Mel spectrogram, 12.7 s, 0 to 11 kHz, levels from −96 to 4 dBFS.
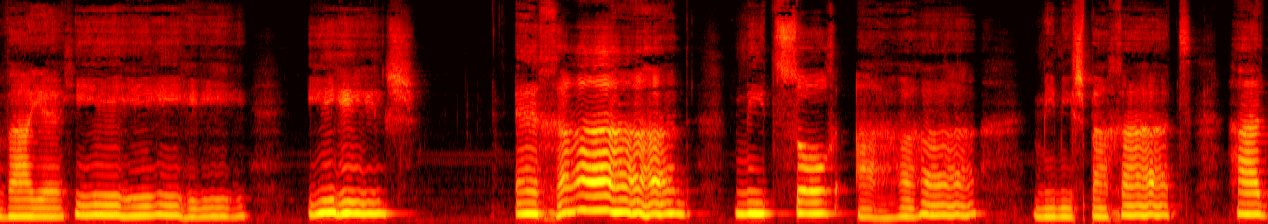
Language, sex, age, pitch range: English, male, 30-49, 125-165 Hz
